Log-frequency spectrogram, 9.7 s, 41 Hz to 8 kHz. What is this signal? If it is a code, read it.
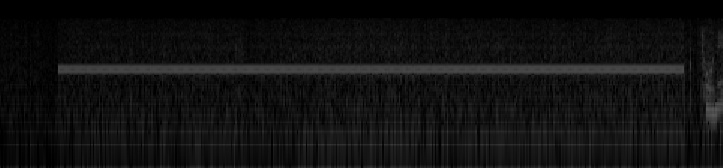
Emergency Alert System (SAME) tones (the 853 and 960 Hz attention tone), with speech. It is heard from 0.8 to 9.2 s.
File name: eas / KKPRKXPN / KKPRKXPN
